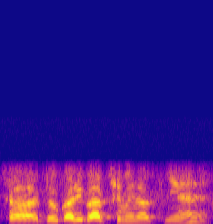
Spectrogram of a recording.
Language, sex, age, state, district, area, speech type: Hindi, male, 45-60, Uttar Pradesh, Ayodhya, rural, conversation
